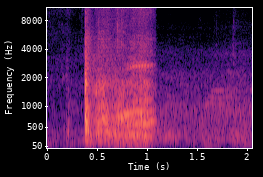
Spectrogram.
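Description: A skateboard hits a metal handrail with a sharp clack about half a second in, then grinds down the rail for under a second: a loud scrape carrying a metallic ring.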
